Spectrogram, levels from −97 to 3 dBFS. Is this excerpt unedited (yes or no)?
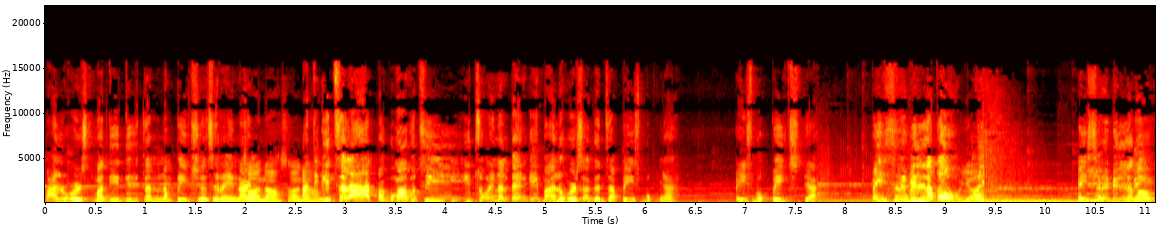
yes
